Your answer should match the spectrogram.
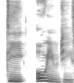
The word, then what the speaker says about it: Doug: The past tense is spelled D-U-G, but the name is D-O-U-G. So we don't actually say the O. We don't say Doug. Hi, my name's Doug.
